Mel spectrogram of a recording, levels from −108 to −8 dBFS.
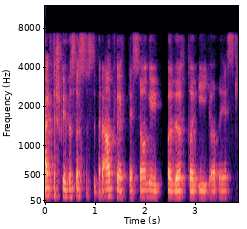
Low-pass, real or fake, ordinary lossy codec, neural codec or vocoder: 7.2 kHz; fake; MP3, 64 kbps; codec, 16 kHz, 2 kbps, FunCodec, trained on Chinese and English, 25 frames a second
